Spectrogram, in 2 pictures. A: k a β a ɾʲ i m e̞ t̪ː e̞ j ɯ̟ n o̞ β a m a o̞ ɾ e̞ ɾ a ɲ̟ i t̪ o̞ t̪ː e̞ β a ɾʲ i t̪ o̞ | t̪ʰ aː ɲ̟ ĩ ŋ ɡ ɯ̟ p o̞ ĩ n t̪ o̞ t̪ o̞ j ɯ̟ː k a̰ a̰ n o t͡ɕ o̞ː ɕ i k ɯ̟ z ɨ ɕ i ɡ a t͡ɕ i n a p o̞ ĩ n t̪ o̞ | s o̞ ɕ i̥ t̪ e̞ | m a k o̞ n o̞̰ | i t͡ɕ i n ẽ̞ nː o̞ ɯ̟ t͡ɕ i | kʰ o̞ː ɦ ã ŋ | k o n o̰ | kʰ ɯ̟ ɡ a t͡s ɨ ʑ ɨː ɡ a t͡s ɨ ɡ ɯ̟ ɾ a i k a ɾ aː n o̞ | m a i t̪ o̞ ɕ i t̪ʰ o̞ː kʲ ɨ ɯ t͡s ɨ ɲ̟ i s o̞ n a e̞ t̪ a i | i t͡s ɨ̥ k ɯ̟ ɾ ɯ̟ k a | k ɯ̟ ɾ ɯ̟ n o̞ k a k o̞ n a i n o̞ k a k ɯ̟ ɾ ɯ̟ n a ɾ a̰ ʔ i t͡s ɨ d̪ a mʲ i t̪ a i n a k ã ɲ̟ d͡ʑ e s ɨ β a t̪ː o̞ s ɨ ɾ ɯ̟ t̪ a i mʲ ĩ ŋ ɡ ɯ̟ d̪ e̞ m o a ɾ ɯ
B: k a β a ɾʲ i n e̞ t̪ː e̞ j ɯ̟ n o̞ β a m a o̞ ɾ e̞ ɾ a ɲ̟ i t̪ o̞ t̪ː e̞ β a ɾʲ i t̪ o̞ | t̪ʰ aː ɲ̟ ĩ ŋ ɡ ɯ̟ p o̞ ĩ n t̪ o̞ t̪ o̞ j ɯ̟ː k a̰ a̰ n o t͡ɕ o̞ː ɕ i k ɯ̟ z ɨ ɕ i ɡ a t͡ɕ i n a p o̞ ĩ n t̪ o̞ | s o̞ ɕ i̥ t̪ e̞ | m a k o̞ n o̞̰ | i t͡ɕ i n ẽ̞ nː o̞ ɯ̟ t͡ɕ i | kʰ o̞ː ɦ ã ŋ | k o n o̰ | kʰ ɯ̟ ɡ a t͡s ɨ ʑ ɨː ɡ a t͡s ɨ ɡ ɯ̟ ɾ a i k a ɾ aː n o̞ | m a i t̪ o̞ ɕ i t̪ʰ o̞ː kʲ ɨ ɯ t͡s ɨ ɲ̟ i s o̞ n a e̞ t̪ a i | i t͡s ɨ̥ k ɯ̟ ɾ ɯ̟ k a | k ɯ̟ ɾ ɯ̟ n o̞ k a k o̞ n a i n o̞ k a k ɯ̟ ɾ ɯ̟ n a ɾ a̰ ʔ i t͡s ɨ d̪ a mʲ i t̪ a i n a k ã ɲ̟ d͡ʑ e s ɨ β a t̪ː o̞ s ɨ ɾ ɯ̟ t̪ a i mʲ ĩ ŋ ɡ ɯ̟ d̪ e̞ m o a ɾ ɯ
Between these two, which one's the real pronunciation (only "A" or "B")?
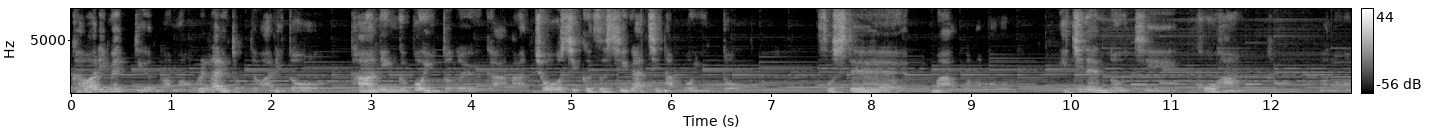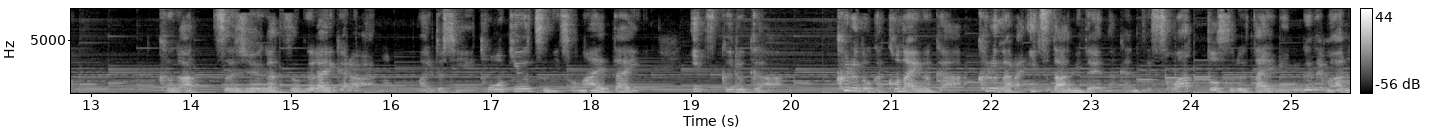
A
